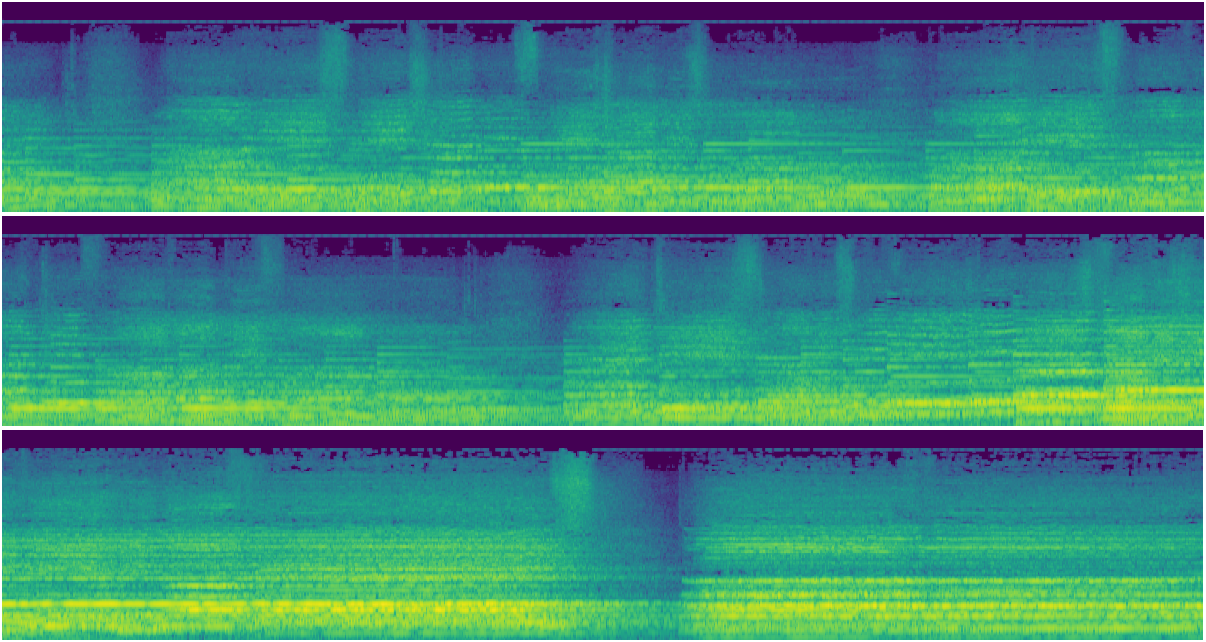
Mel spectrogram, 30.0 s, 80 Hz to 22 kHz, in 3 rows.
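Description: A choir singing a slow choral song, growing louder in the second half, breaking off briefly about 25 seconds in, then coming back on a loud held chord.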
